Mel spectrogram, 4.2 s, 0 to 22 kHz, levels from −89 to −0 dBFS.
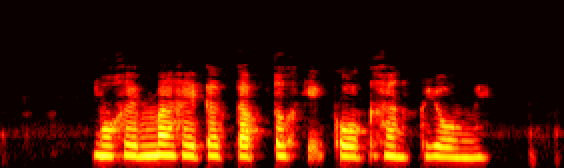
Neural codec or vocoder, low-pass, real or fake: codec, 16 kHz, 16 kbps, FreqCodec, smaller model; 7.2 kHz; fake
